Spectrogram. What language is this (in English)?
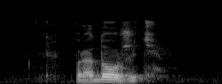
Russian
